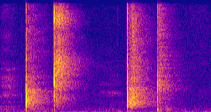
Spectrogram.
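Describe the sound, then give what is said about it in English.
Four sharp hand claps in two quick pairs imitate a crab clapping its big pincers. The claps are crisp and fairly loud, each with a short ringing decay, heard alone. “And then the crab turned and looked at them, and with two of his big pinchers, he clapped twice. Clap, clap.”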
